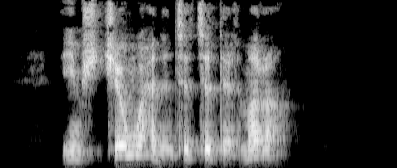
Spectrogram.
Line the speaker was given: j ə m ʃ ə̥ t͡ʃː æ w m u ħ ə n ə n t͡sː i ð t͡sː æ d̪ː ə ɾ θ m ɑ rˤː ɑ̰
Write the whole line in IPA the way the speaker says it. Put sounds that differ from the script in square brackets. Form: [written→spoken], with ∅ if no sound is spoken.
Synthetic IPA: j ə m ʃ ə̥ t͡ʃː æ w m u ħ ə n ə n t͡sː [i→æ] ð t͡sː æ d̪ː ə ɾ θ m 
